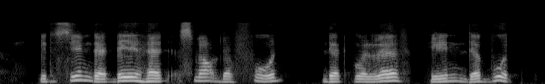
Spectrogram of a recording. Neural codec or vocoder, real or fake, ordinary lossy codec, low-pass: codec, 16 kHz, 2 kbps, FreqCodec, smaller model; fake; MP3, 64 kbps; 7.2 kHz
